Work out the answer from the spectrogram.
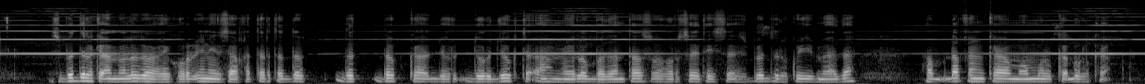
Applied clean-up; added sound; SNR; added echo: none; Bowed string instrument; 10 dB; none.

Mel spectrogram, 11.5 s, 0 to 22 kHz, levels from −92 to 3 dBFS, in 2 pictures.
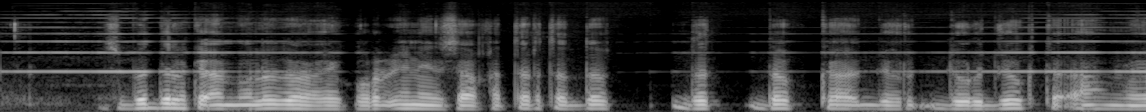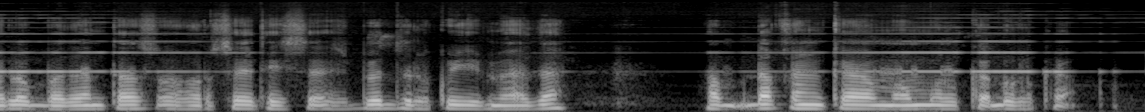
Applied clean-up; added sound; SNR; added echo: neural mask model RNNoise.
